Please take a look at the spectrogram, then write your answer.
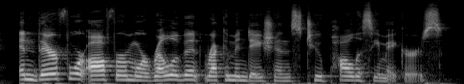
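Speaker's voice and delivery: plain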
